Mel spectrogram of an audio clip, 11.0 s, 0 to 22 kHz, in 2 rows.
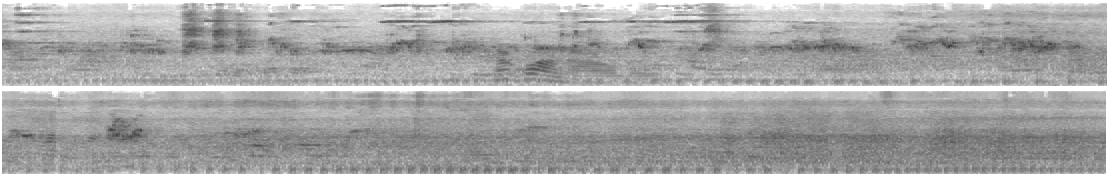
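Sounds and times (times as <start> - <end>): bird chirps: 0.0 - 8.5
street background noise: 0.0 - 11.0
vehicle engine humming: 3.7 - 11.0.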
